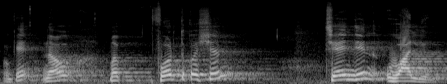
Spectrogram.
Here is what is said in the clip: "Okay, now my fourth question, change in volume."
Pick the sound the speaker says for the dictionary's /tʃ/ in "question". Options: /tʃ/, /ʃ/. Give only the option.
/ʃ/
